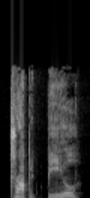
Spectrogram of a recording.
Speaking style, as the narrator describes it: I whispered hotly

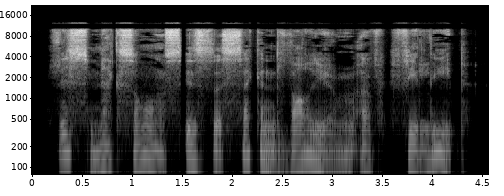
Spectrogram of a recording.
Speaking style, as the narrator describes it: whispered Joseph in his mother's ear

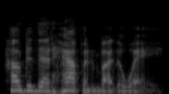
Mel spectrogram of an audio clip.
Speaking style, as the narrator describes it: Khan asked

